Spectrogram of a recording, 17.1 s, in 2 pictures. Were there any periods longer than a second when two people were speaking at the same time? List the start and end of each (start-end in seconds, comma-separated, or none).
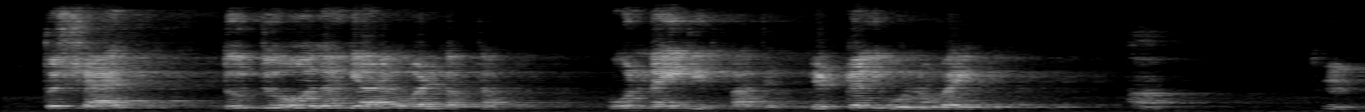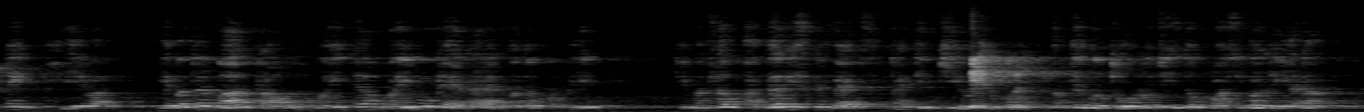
none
